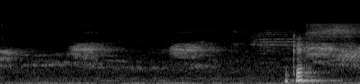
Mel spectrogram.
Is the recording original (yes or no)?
yes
